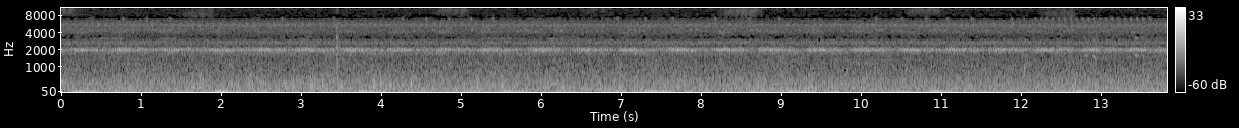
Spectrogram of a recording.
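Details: Crickets heard outdoors in the evening from a deck: a long run of regular, sharp high chirps spaced about half a second apart, a second faster trill higher up, one brief click, and continuous low background noise.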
